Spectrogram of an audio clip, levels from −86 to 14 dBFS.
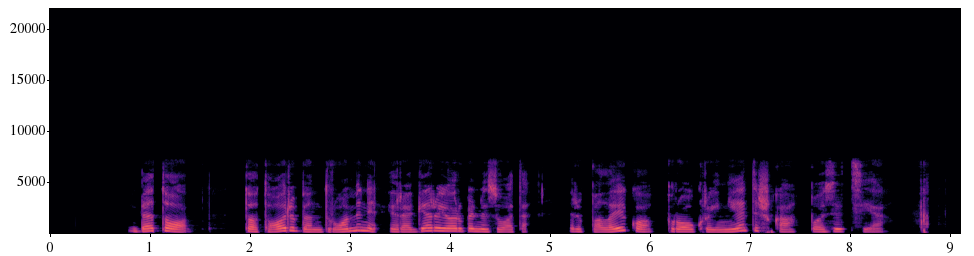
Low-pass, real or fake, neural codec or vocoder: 7.2 kHz; real; none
